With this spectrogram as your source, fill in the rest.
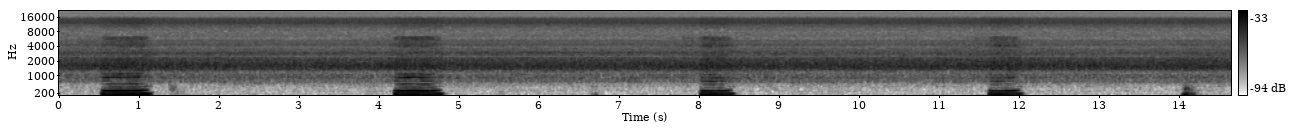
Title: from my today's sleep stream 😍#shorts #snoring #sleepaid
